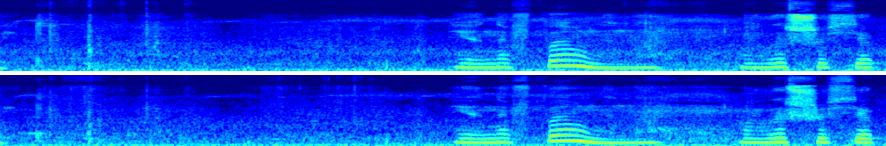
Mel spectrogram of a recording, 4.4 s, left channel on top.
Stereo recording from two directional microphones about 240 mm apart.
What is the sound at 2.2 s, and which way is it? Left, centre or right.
Speech, centre.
